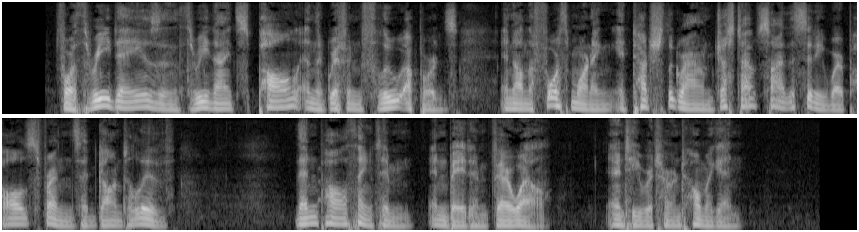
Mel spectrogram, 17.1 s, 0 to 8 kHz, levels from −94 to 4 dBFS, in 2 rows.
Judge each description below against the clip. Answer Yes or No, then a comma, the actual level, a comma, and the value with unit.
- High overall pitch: No, very low, 95 Hz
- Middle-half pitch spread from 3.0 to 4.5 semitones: No, average, 5.1 semitones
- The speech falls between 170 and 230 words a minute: No, average, 160 wpm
